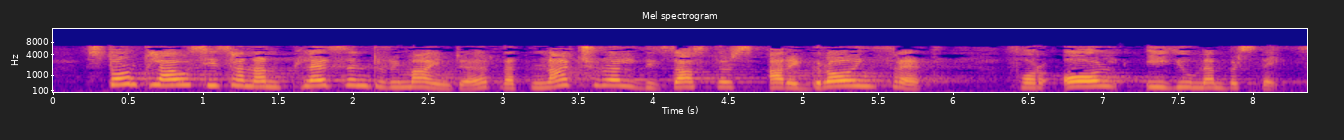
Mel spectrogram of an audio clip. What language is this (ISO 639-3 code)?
eng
